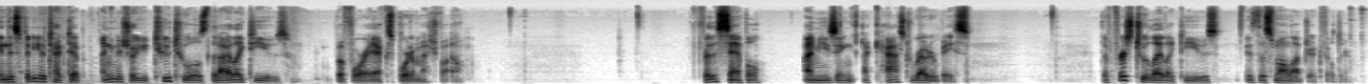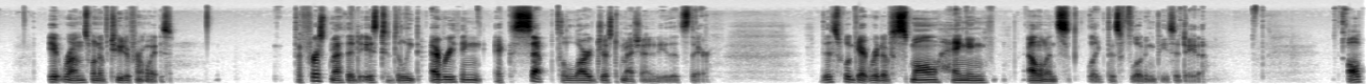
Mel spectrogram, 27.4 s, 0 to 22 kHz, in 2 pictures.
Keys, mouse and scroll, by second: 13.5 click, 21.4-22.2 scroll up 6, 22.2-23.2 drag, 23.7 scroll up 2, 25.5-26.2 drag, 27.0 click.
